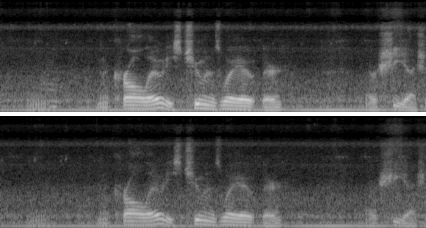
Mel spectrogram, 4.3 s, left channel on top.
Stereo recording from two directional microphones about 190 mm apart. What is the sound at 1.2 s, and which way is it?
Speech, 20° left (ahead or behind).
